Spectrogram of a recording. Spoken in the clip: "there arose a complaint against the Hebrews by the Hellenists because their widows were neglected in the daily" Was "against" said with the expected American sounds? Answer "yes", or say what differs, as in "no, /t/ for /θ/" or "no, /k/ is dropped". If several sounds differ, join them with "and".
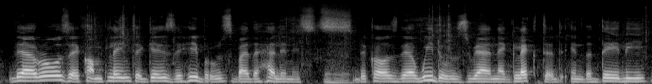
yes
